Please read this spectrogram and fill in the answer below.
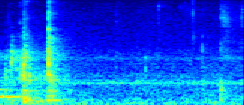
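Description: A short closed-mouth hum on one steady note stops just after the start, followed by two light plastic clicks about a quarter second apart as a brow gel tube is opened. After that there is only faint room tone.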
